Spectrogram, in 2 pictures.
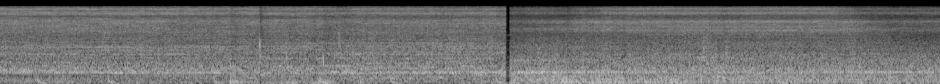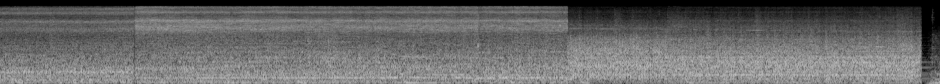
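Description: Heavy rotator wrecker's diesel engine running steadily with a droning whine, its tone changing abruptly a few times.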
